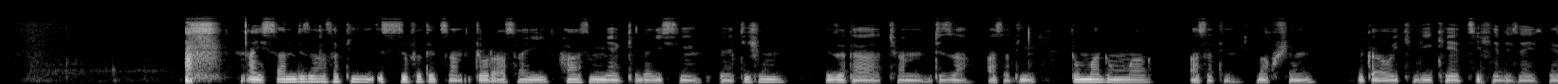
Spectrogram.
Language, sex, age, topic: Gamo, male, 18-24, government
